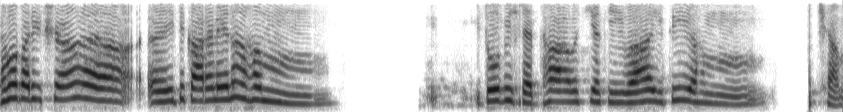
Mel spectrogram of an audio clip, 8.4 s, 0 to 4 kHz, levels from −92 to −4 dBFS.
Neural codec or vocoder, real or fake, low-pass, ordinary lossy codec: codec, 16 kHz, 16 kbps, FreqCodec, smaller model; fake; 3.6 kHz; none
